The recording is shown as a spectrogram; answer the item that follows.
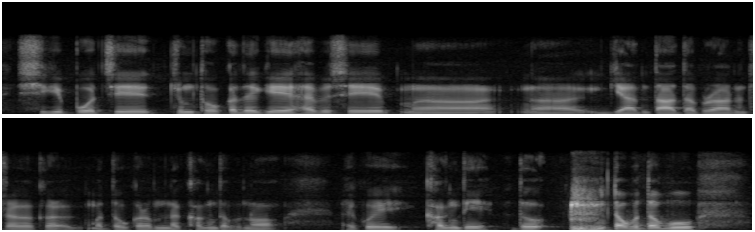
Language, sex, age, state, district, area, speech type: Manipuri, male, 30-45, Manipur, Tengnoupal, rural, spontaneous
